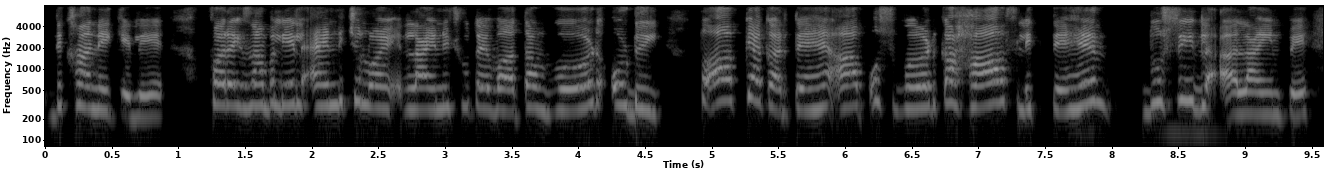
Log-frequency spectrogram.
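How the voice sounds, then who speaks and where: A high-pitched woman teaching a class over a video call, patient and explanatory as she slips English terms into her talk. The sound is dry and a little muffled, like a laptop call. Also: no echo. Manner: explains slowly, mixing English terms into Hindi and switching to Kashmiri. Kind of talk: online class lesson.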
